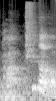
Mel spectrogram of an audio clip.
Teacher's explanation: 디귿이랑 히읗이 만나서 티가 되는 거거든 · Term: 거센소리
